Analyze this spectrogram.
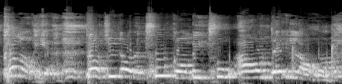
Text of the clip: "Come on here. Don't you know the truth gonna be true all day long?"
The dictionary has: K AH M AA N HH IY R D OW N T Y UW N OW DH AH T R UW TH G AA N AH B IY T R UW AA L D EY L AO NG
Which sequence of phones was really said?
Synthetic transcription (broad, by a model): K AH M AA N HH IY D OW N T Y UW N OW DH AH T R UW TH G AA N B IY T R UW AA N D EY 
